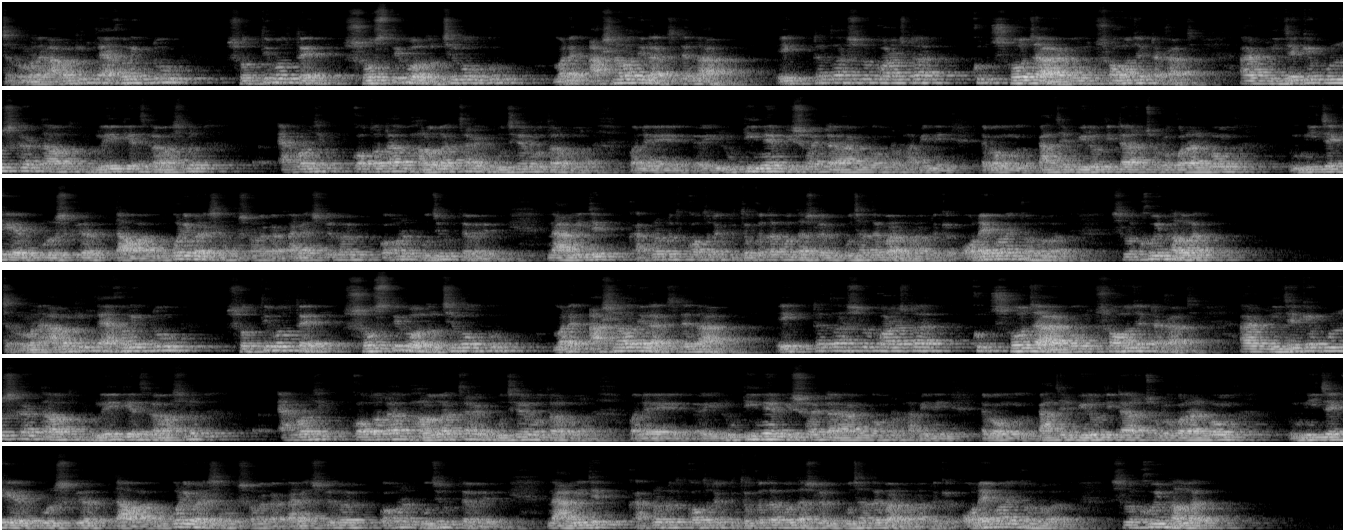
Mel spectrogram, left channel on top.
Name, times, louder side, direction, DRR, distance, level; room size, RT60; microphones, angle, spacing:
voice 1, 0.0-1.8 2.2-5.0 5.5-7.2 7.7-9.3 9.7-11.8 12.4-15.4 16.2-25.7 26.3-36.1 36.4-37.4 37.9-38.9, right 1 dB, 10° right, -10 dB, 2.1 m, -23 dB
6.6 x 4.2 x 4.0 m, 1.1 s
head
